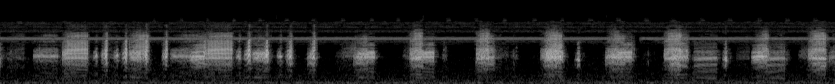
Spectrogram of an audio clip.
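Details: Croaking frogs in wetlands, short grating croaks repeated in an uneven rhythm of roughly one to two per second, with a constant high-pitched hum behind.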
